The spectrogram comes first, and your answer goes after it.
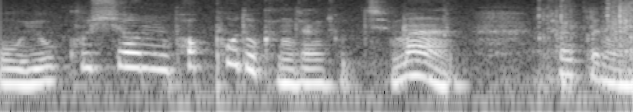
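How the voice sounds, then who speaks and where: Noticeable background noise runs through the clip. A woman talks at a moderate pace. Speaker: beauty vlogger and broadcaster. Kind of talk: casual chat while doing makeup. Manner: light, chatty storytelling.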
